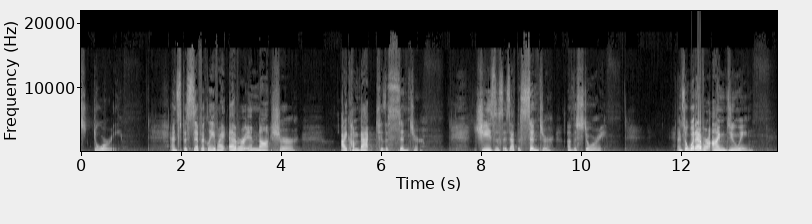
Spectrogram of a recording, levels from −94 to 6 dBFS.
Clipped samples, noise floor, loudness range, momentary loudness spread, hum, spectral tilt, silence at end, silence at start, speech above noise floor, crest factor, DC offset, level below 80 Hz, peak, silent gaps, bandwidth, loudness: under 0.1%; -64 dBFS; 6 LU; 15 LU; none; -4 dB/octave; 0.5 s; 0 s; 45 dB; 20 dB; under 0.1%; -60 dBFS; 0 dBFS; none; 17 kHz; -19 LUFS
